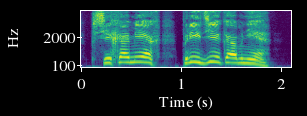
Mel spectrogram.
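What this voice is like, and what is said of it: Child's voice. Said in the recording (Russian): “голосом ребенка.”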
